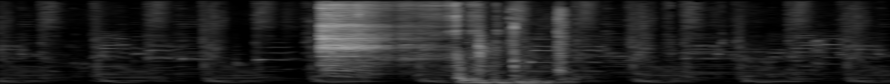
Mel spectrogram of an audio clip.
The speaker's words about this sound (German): der Sound von der Tür ist super. ich habe es mir gerade gedacht. Ich dachte, ah geil, jetzt hört sie wahrscheinlich den Sound von der Tür. Vielleicht wird das der neue ähm, Opener.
